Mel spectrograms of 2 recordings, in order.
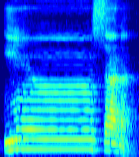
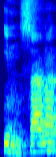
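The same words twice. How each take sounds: First: The n is hidden in a drawn-out nasal sound. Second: The n is said clearly and quickly. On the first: The speaker calls it right. "tapi insana, itu yang betul" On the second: The speaker calls it wrong. "jadi salah ketika kita mengucapkan insana"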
